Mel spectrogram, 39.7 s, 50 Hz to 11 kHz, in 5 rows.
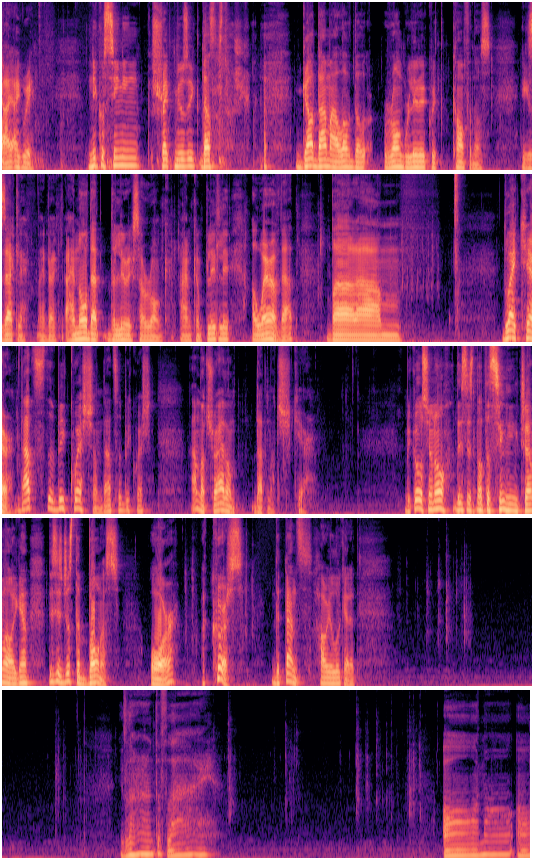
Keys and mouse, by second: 7.2 alt+q, 8.9 r, 10.1 ctrl+r, 12.5 1, 13.2 [, 13.4-15.7 [, 15.7-22.3 alt+drag, 26.4 g, 26.9 ], 27.0 ], 30.1 alt+q, 32.5 ctrl+alt+click, 33.4-39.7 alt+right drag, 37.8 1.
